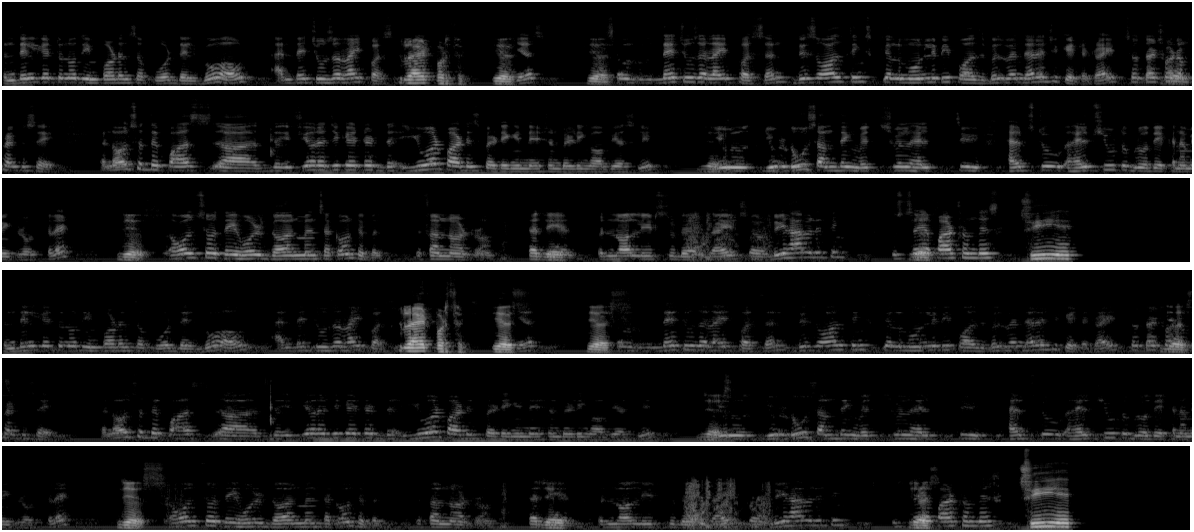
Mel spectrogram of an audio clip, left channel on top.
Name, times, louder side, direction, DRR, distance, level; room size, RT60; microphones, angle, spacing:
voice 1, 0.0-2.5 2.7-3.9 5.1-5.3 6.1-12.4 12.9-18.4 19.0-24.5 25.5-27.6 27.9-28.7 29.1-32.2 32.7-33.8, left 6 dB, 70° left, 0.5 m, -39 dB
voice 2, 4.0-4.6 4.9-5.1 5.9-6.1 11.6-11.8 18.9-19.1 25.0-25.3 29.2-29.4 30.6-31.5 32.9-33.1 34.0-34.5, right 4 dB, 45° right, 0.3 m, -31 dB
3.3 x 3.1 x 2.5 m
head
